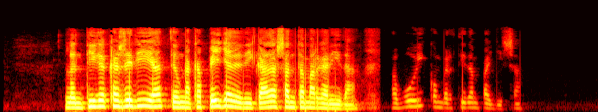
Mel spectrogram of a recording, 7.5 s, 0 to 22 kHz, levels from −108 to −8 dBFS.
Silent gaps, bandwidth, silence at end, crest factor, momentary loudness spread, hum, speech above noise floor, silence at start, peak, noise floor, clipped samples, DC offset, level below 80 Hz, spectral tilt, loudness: none; 8 kHz; 1.4 s; 18 dB; 8 LU; none; 72 dB; 0.8 s; -2 dBFS; -90 dBFS; under 0.1%; under 0.1%; -56 dBFS; -6 dB/octave; -17 LUFS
